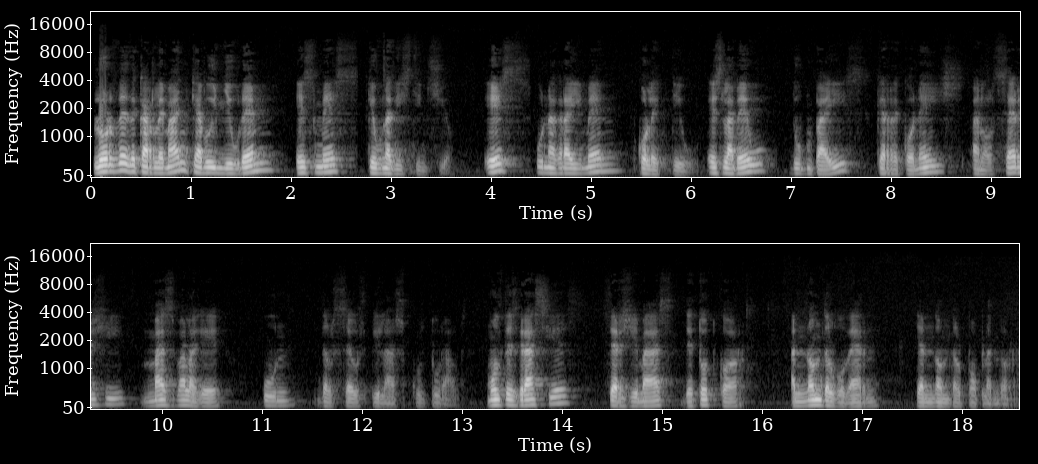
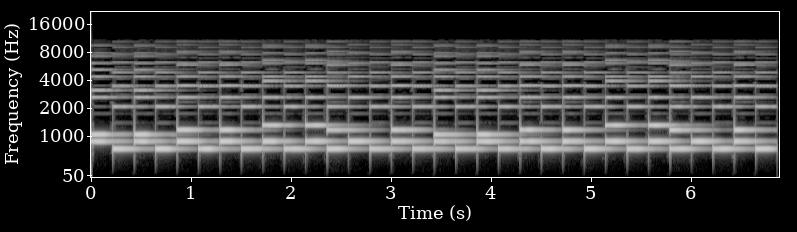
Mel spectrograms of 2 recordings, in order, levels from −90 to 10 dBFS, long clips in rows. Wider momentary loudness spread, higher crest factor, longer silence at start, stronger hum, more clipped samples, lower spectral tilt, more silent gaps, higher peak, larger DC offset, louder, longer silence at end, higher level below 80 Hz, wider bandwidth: first, 19 LU vs 2 LU; first, 20 dB vs 12 dB; about the same, 0.05 s vs 0 s; neither; neither; first, -8.5 dB/octave vs 4.5 dB/octave; neither; about the same, 0 dBFS vs 0 dBFS; neither; second, -21 LUFS vs -13 LUFS; about the same, 0.1 s vs 0 s; first, -62 dBFS vs under -90 dBFS; second, 7.4 kHz vs 11 kHz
